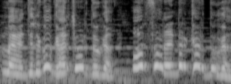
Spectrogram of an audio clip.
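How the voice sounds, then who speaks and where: An actor playing a guilt-ridden man who pleads haltingly and repeats himself, in emotional drama style. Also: high voice, big pitch swings, darkish tone, soft background music. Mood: desperate pleading.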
